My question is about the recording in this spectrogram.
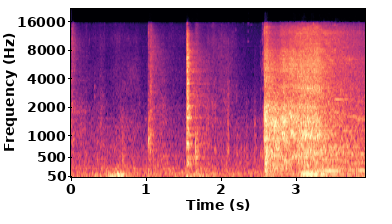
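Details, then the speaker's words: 2009 Kia Rio 1.6L with intermittent stumble, rough running and stalling but no codes, crank sensor on scope: a few faint clicks, then the engine fires at once and holds a smooth, steady idle with no stumble, a clean normal start. "Okay, so it starts back up. Started up perfectly. Again, running beautiful."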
